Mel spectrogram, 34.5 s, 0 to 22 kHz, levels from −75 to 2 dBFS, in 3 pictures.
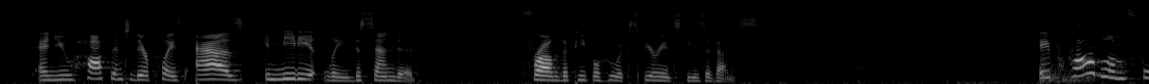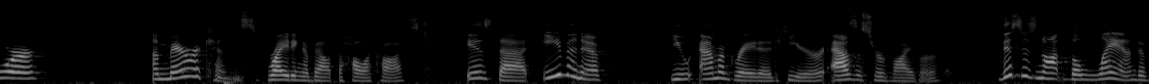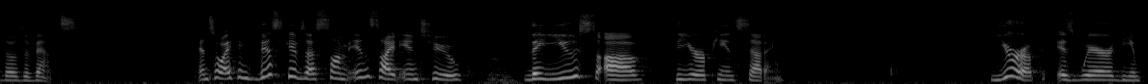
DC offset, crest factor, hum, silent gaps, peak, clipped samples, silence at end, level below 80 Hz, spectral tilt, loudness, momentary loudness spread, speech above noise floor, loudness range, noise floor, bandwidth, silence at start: under 0.1%; 24 dB; none; none; -16 dBFS; under 0.1%; 0.1 s; -72 dBFS; -4 dB/octave; -38 LUFS; 17 LU; 36 dB; 7 LU; -75 dBFS; 16.5 kHz; 0.4 s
